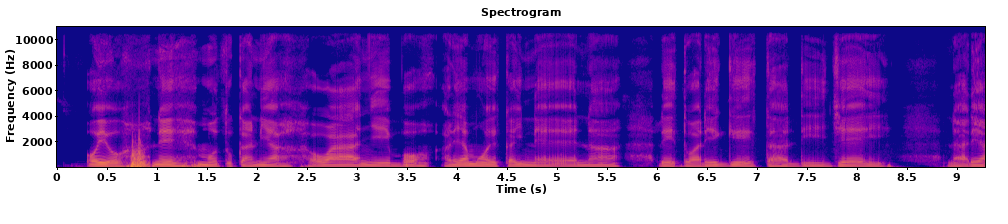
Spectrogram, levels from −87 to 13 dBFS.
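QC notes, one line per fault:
No faults heard anywhere in the speech.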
